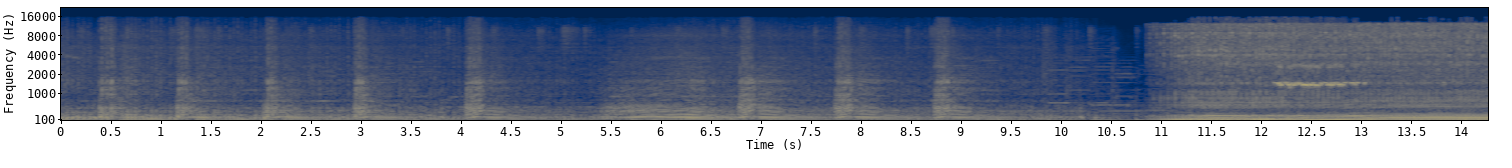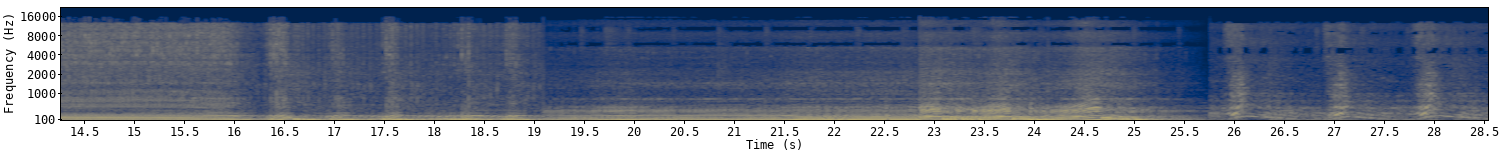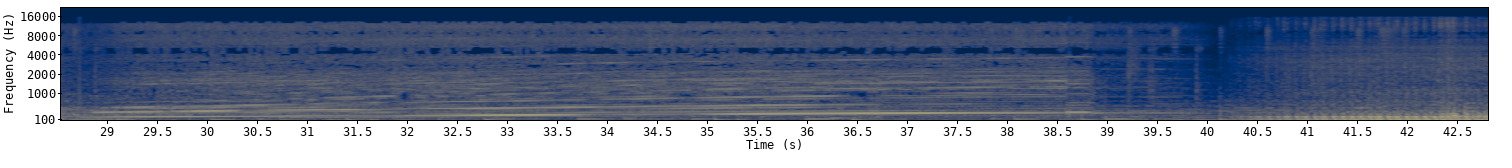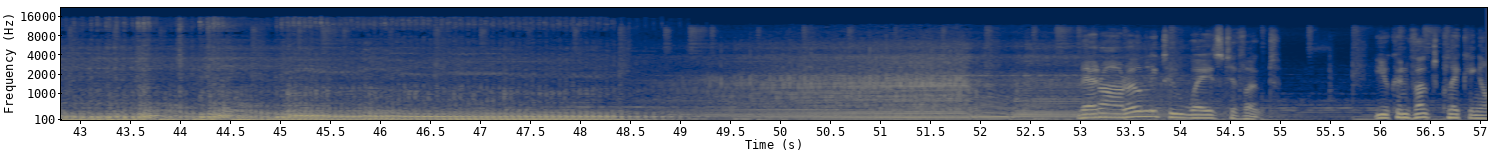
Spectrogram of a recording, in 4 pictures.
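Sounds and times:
motorcycle engine revving: 0.0 - 54.1.

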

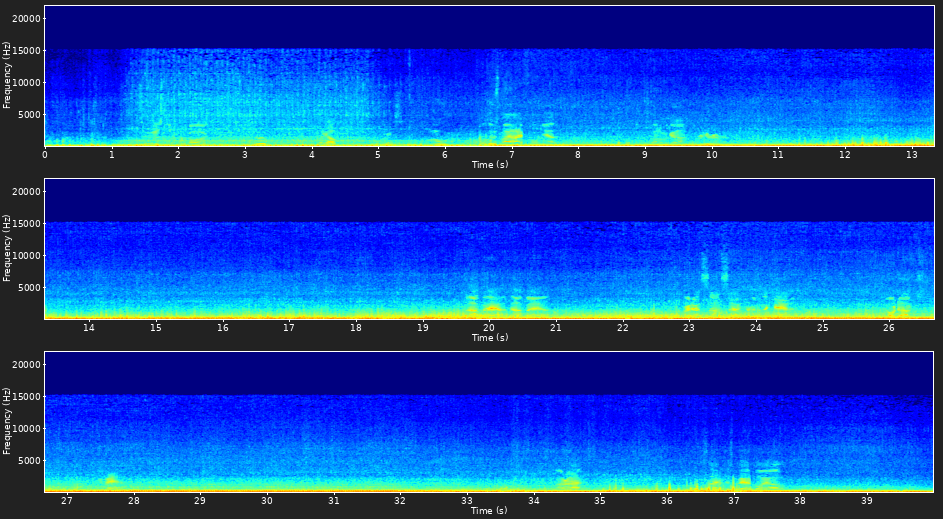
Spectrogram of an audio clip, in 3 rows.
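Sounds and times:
boat motor droning: 0.0 - 40.0.

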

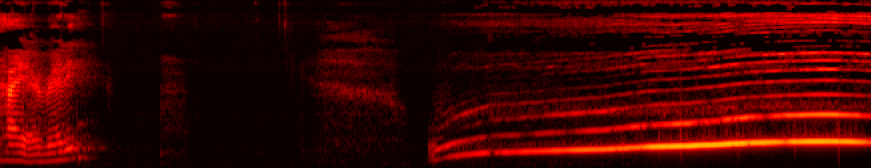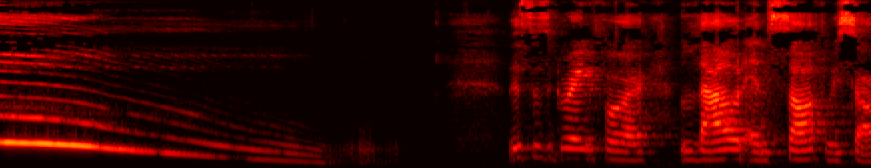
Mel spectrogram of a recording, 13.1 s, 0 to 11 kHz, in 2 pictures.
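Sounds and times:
woman singing vocal siren: 3.2 - 9.0.

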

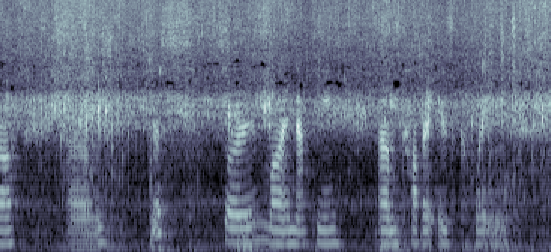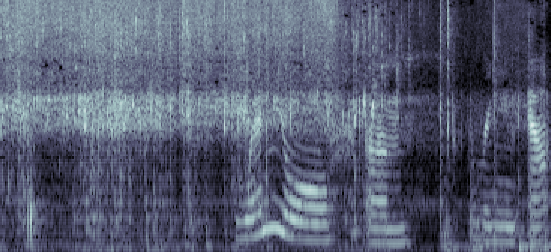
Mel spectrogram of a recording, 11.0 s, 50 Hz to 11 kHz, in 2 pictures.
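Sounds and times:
tap water running into bucket: 0.0 - 10.8.

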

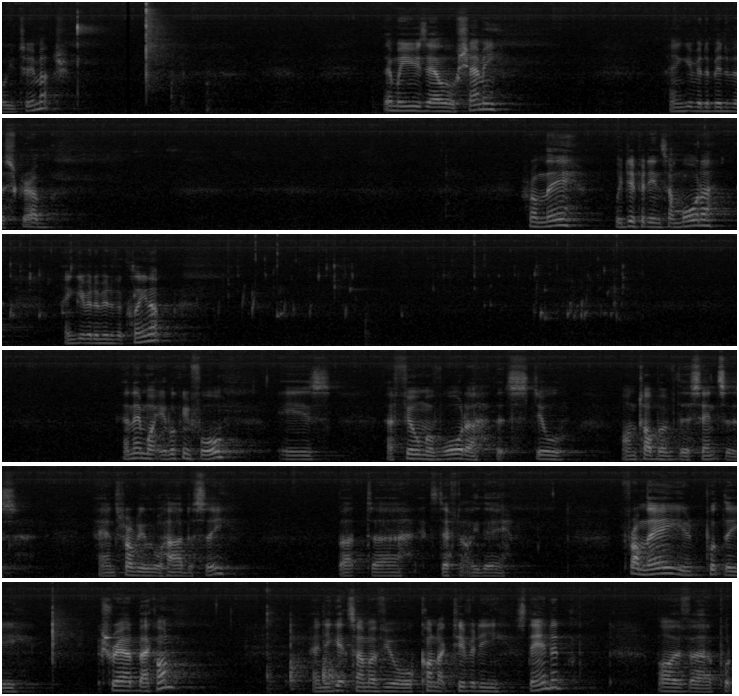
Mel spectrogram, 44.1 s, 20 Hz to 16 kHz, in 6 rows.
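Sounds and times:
water dripping and splashing: 14.6 - 15.5, 16.6 - 21.2
faint taps on table: 39.4 - 40.2.

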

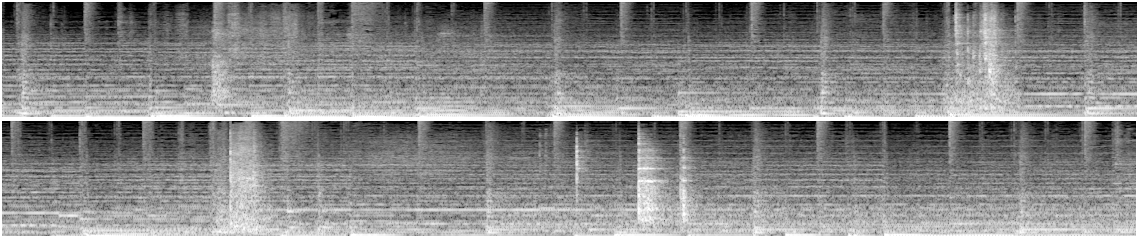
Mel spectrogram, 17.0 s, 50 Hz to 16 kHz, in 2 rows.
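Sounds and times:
background music with bass line: 0.0 - 17.0
metal kitchen utensils clattering: 7.1 - 7.7, 12.6 - 13.8.

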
